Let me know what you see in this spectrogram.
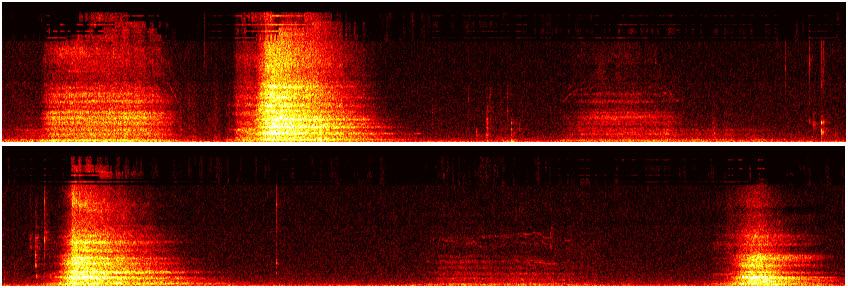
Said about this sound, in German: Und genau, und bevor ich jetzt einmal gonge, nehmen wir einfach irgendwie so drei tiefe Atemzüge gemeinsam.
